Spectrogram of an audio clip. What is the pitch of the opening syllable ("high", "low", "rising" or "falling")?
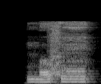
rising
